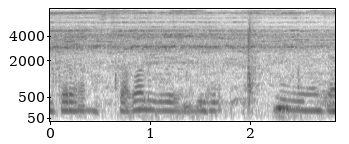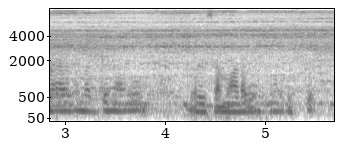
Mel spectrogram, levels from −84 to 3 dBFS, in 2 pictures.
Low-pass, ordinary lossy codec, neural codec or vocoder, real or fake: none; none; none; real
